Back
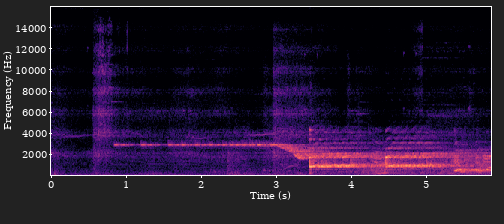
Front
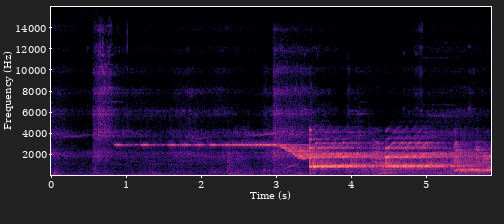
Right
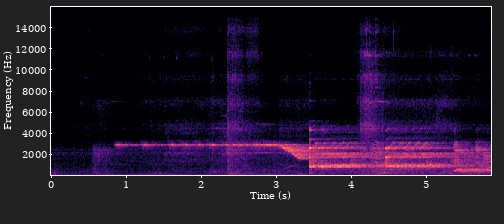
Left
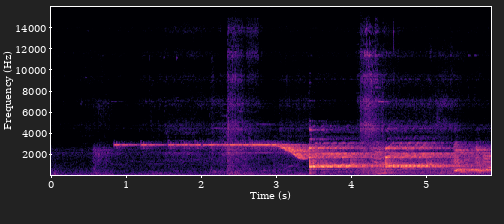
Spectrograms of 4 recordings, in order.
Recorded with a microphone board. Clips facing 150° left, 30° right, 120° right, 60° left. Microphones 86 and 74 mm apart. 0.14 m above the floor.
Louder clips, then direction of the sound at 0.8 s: Front 1 dB, left 1 dB; 175° right.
